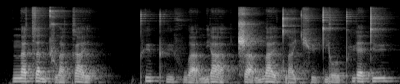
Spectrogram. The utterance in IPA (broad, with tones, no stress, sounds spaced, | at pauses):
n̪ ä˦ t͡s a˥˨ n ʈ͡ʂ w ä˨˦ k a˥˨ ɪ̯ | pʰ y˦ pʰ y˨˦ f w ä̰˨˩ n̪ j ä˥˨ | ʈ͡ʂ ä̰˨˩ m w a˥˨ ɪ̯ t̪ w a˩ ɪ̯ t͡ɕʰ y˨˦ t̪ j o˨˦ ʊ̯ pʰ ɥ ɛ˥˨ t̪ y˦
